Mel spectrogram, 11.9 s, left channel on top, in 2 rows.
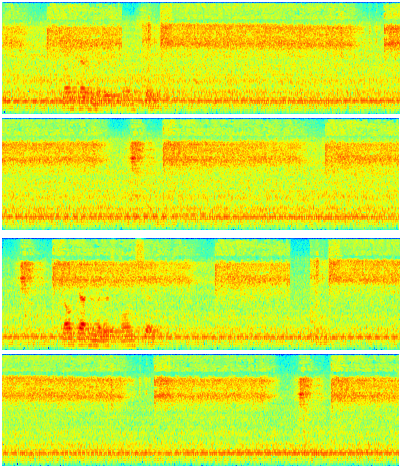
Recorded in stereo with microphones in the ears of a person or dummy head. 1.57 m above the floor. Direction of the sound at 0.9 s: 55° right (ahead or behind).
